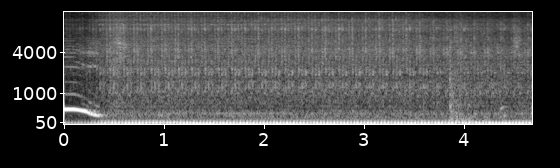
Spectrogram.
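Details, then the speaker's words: 1978 Austin Allegro idling on full choke after carburettor rebuild and refit: steady, even low idle, soft fast regular patter like a little sewing machine, much quieter than before; normal idle. "It's very quiet compared to what it used to be. Oh, listen to that! Like a little sewing machine."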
